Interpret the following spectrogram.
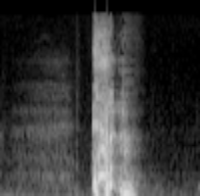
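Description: A man coughs once, a short sharp cough about a second in.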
